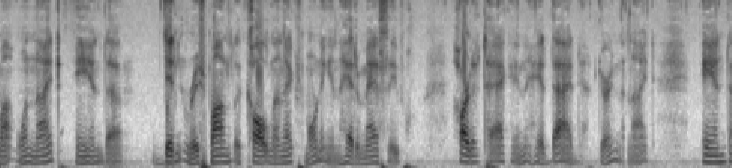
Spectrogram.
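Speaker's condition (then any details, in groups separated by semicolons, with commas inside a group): Parkinson's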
